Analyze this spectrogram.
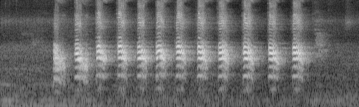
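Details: A female grey-cheeked bulbul from Medan, Sumatra, calls to provoke a male into singing. She gives a steady run of about twelve harsh, squawky notes, roughly four or five per second, with a faint low hum at the start.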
